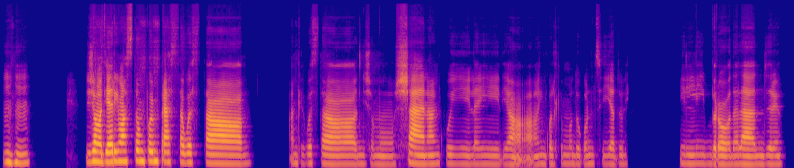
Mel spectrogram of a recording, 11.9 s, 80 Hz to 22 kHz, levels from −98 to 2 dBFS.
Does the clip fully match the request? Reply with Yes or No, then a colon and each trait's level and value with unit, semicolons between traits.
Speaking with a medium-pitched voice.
Yes: medium, 160 Hz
